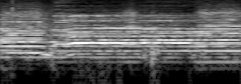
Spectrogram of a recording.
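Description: Live folk music: several voices singing sustained notes in harmony, with an accordion playing along.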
